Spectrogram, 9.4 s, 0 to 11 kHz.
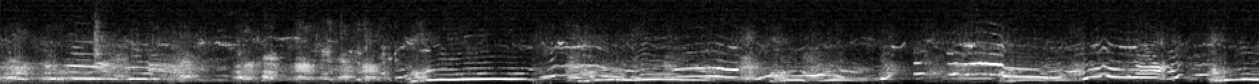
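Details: Huskies gathered at a sled dog race weekend in the Forest of Dean, November 2001, on old VHS tape: a crowded chorus of overlapping howls and yips, with long wavering tones and rising, sliding whines layered on top of each other throughout.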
